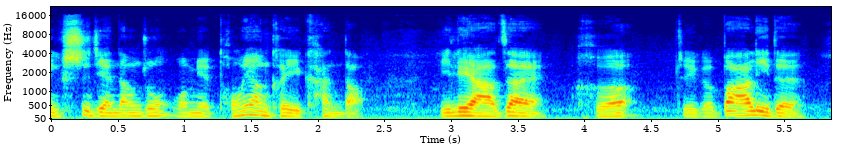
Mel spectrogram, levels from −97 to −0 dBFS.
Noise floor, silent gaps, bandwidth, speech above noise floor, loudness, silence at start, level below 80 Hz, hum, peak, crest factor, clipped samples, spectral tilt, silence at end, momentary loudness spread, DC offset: -52 dBFS; none; 16.5 kHz; 25 dB; -28 LUFS; 0 s; -56 dBFS; none; -10 dBFS; 18 dB; under 0.1%; -5.5 dB/octave; 0.2 s; 14 LU; under 0.1%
